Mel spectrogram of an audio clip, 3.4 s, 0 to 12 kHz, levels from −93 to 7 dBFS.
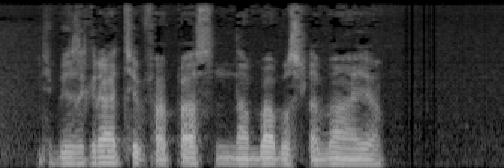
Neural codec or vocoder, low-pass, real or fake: vocoder, 48 kHz, 128 mel bands, Vocos; 10.8 kHz; fake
